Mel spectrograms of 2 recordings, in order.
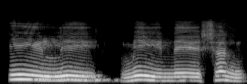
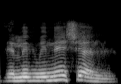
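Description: First: ইলিমিনেশন slowly as ই, লি, মি, নে, শন; polysyllable split. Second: Said in the usual way. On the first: Shown as a demonstration. Teacher showing polysyllables, ইলিমিনেশন slowly syllable by syllable. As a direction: break ইলিমিনেশন into separate even beats. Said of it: "তিনের বেশি syllable". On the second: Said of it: "polysyllable বা polysyllabic word".

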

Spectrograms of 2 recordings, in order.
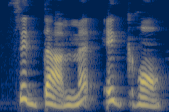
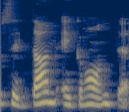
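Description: First: "grande" with no final d sound, ending on a nasal vowel; masculine-sounding "grande". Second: "grande" with the final d clearly pronounced; feminine ending sounded. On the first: Teacher reads the exercise before agreement, "grande" with silent d. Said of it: "إذا تا غروند غتاخد التأنيث". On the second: Teacher gives students the corrected feminine sentence, "grande" with sounded d. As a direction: close "grande" on an audible d after the nasal vowel. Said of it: "المارك ديال التأنيث هو او". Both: Shown as a demonstration.

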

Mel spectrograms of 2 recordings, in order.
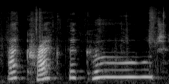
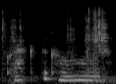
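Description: First: Slow, much higher, delighted cry of "code"; excited. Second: Much softer, slow murmur of "Cracked the code"; quiet echo. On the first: Saver announcing her win to viewers, slow excited cry. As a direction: stretch out "code" in triumph. Just cracked the savings code. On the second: Saver repeating her win to herself, soft murmur. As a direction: say it again under her breath, pleased. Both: Real, not acted.

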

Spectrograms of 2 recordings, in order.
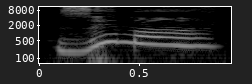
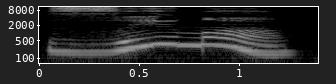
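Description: First: Said in the usual way. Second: Зима with a long, held З at the start; first sound stretched. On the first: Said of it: "Відгадали?". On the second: Shown as a demonstration. Teacher asking for the first sound, З stretched. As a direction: draw out the З in Зима. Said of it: "Який перший звук в слові".

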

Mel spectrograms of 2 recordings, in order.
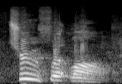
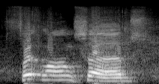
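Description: First: True punched, then foot long; stress on true. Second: Foot long subs drawn out slowly, each word weighted; boastful drawn-out foot long subs; slow emphatic. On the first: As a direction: lean hard on the word true. Repeating it for emphasis. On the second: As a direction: savor the phrase foot long subs, stretching it out. Showing off the sub's length. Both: Real, not acted.

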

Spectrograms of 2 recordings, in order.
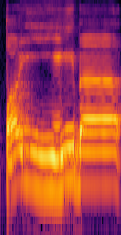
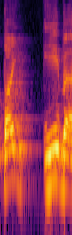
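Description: First: طيبة chanted slowly, doubled y held; audible double Yaa. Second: طيبة with the doubled y snatched short; clipped Yaa. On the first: Teacher models it correctly, held double y in طيبة. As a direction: linger on the y and final aa of طيبة. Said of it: "لازم أسمع الياءات". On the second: Teacher shows the mistake, shortened y in طيبة. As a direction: rush through the y of طيبة. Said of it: "أختلس الياء". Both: Shown as a demonstration.

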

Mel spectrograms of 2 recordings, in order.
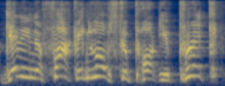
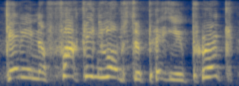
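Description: First: High, forceful yell in an attempted South African accent; angry South African rapper, accent roughly done; second go at South African accent. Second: Loud, high attempt at South African that slips towards Australian; angry South African accent gone Australian; botched South African accent. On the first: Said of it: "Something like that". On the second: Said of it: "That's Australian, isn't it?".

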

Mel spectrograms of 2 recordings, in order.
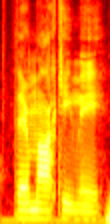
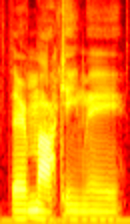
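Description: Both takes have the same delivery.

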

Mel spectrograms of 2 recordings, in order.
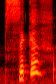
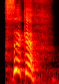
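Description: First: "Sickif?" said as a high, rising, doubtful question; unsure name guess. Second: "Sickif!" said high and falling, sure of itself; confident name. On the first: Streamer unsure how to say a viewer's name, questioning. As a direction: test "Sickif?" with a tentative rise. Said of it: "I guess that's how I would say that". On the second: Streamer greeting a viewer, pretending to nail the name. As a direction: nail "Sickif!" with mock triumph. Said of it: "Got it! I nailed it the first time". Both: Shown as a demonstration.

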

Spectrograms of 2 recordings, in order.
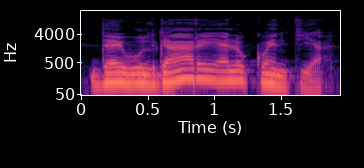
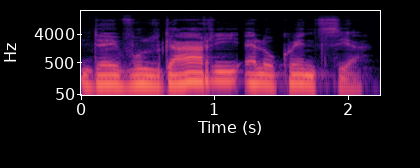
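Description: First: Vulgari said as wul-GA-ri with a W, eloquentia ending -en-tia; the Latin way: wulgari, eloquentia; classical Latin. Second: Slower medieval Italian style, V in vulgari and -sia in eloquentia; la pronuncia di Dante: vulgari con la V, eloquentia con -sia; Dante's pronunciation. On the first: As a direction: classical Latin reading, vulgari starts with a W sound. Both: Shown as a demonstration. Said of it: "or as he might have pronounced it".

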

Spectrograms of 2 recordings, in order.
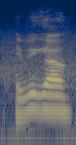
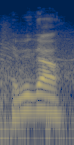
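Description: The two takes are said the same way.

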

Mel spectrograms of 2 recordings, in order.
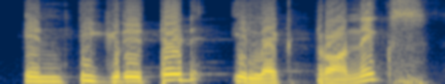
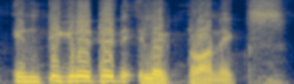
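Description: First: "integrated electronics" slowly, each word set apart; slow emphatic repeat. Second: Said in the usual way. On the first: Shown as a demonstration. Teacher repeats the name's origin, "integrated electronics" slow and emphatic.

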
